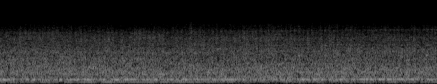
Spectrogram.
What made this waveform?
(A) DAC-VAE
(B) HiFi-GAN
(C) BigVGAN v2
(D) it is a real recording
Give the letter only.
D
